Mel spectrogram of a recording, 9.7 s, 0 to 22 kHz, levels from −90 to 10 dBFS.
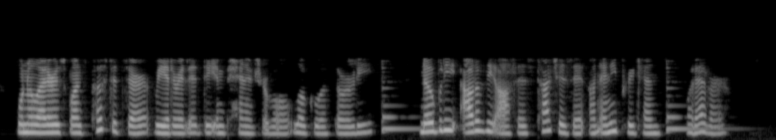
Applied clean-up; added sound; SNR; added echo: none; Bowed string instrument; 14 dB; none.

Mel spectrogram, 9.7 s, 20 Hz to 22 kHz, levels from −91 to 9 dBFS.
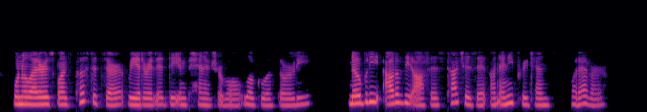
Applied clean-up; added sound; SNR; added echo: neural mask model Resemble Enhance denoiser.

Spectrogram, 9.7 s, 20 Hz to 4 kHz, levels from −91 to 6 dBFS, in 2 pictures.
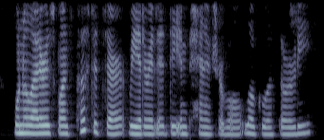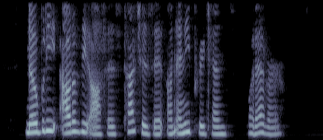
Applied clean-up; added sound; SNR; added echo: none; none; none; none.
